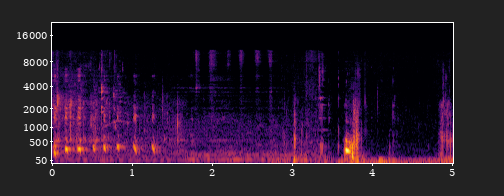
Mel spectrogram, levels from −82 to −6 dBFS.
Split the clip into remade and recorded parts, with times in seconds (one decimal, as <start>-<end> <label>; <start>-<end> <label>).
0.0-1.5 recorded; 1.5-2.9 remade; 2.9-5.0 recorded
